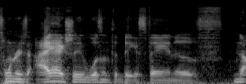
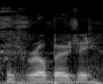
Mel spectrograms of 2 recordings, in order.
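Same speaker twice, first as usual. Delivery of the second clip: lisp. Retold or imitated. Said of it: "someone with a really bad lisp".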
